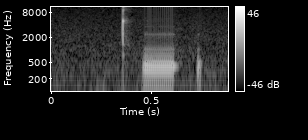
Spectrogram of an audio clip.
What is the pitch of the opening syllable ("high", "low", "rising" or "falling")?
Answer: low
